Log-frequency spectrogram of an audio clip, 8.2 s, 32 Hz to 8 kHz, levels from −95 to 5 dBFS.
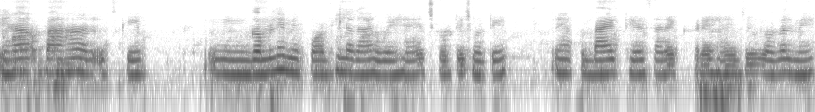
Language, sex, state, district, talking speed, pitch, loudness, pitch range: Hindi, female, Uttar Pradesh, Gorakhpur, 170 wpm, 210 Hz, -40 LUFS, 205-220 Hz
